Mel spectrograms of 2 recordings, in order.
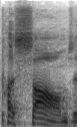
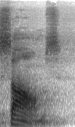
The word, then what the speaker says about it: Psalms: I was over a year and a half in the Lord before I realized you don't pronounce the P. It's not Psalms, it's Psalms.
